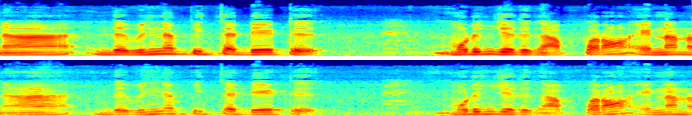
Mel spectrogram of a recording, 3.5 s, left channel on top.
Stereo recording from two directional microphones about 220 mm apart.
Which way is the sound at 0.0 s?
30° left (ahead or behind).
